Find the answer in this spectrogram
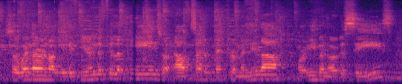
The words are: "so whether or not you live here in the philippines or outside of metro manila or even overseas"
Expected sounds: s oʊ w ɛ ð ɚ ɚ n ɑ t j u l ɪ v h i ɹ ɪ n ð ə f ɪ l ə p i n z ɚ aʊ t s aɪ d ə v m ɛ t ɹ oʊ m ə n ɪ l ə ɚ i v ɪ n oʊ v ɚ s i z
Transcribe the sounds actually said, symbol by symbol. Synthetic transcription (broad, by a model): s oʊ w ɛ ð ɚ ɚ n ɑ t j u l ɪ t h i ɹ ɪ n ð ə f ɪ l ə p i n z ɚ aʊ t s aɪ d ə v m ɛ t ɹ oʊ m ə n ɪ l ə ɚ i v ɪ n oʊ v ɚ s i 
